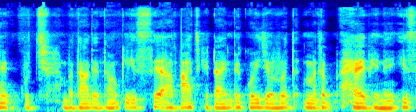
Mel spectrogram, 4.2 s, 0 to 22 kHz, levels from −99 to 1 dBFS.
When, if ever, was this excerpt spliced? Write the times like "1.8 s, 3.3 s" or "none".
1.8 s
